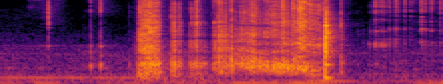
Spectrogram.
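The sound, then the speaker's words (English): A metal tobacco tin is opened on a front porch: a few soft scraping and rubbing sounds build into a steady grating scrape, with a sharp metallic click near the end, then quieter handling noises. “And I think we're going to crack this tin. This open.”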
